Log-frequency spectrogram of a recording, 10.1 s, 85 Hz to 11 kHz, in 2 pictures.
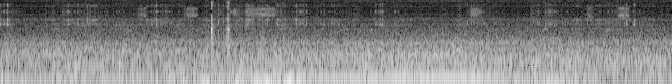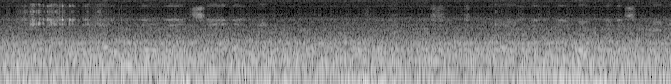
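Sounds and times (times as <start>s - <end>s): sharp clicks: 0.0s - 3.0s
engine and tyre drone: 0.0s - 10.0s.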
